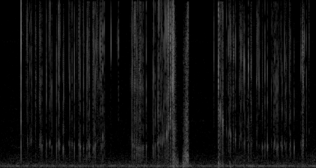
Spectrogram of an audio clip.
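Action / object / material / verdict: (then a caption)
scrape / plastic mascara brush with nylon bristles / nylon / none. Long nails scratch and strum the pink nylon bristles of a small plastic mascara spoolie brush on a black plastic wand. The result is quiet, bright, crisp bristly flicks and rasps, with a louder rustling swell midway, over a faint steady low hum.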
